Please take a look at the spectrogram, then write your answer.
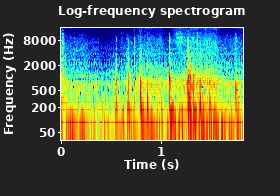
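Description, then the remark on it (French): Horses' hooves clip-clop past on a hard surface, a steady run of sharp knocking steps, with no one talking. “C'est rien, c'est les chevaux qui passent.”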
